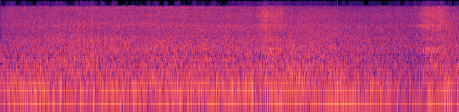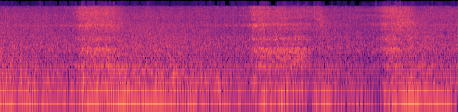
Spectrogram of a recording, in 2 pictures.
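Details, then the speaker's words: Jeepster Commando after Rochester carburetor rebuild: fires quickly and runs steady and even with a smooth low rumble and light throttle blips, no misfire; fuel leaking from the carburetor top, float suspected not shutting off. "I fired up pretty quick and it sounds like it's running really, really good."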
